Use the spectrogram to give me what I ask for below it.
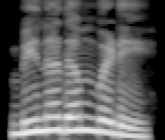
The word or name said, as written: ಬಿನದಂಬಡೆ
